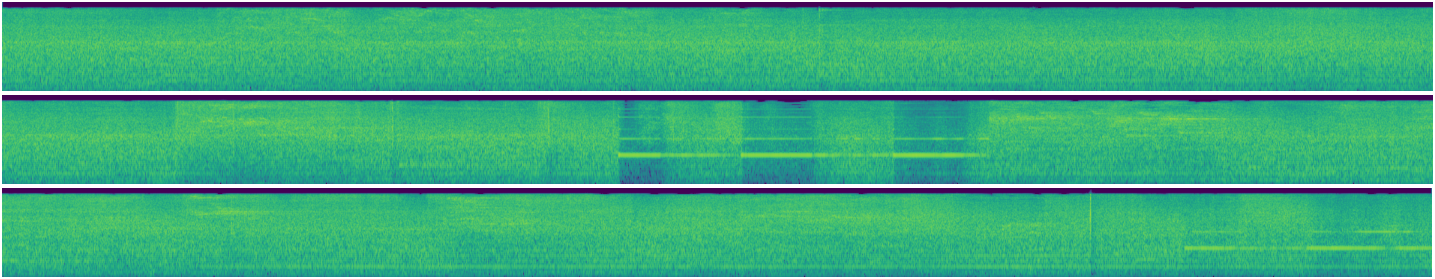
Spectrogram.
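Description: Counterbalance forklift running steadily as it manoeuvres with a bale clamp, with a constant mechanical hum. A steady high warning-like tone sounds for about two seconds around halfway through and again near the end.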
